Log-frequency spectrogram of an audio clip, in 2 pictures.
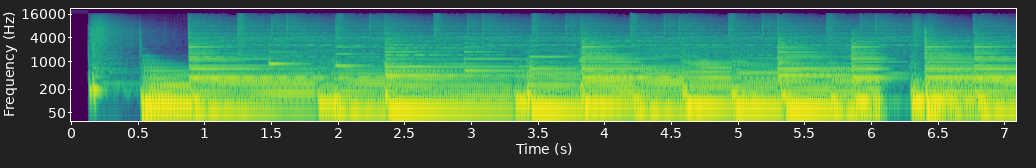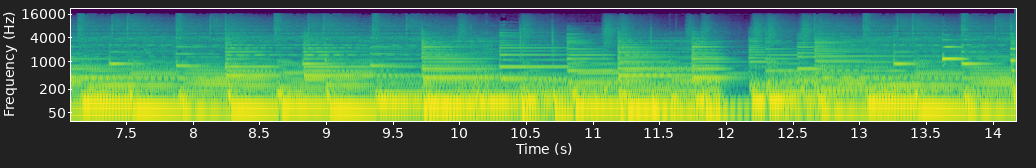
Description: ジャズ

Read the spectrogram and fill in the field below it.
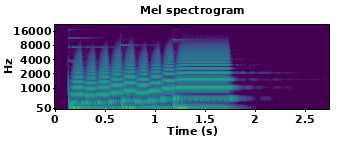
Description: ファンファーレ; ゲーム向け

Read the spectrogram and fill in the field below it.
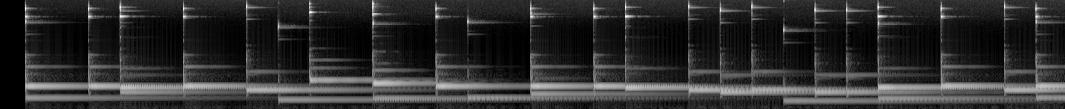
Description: リセット オルゴール

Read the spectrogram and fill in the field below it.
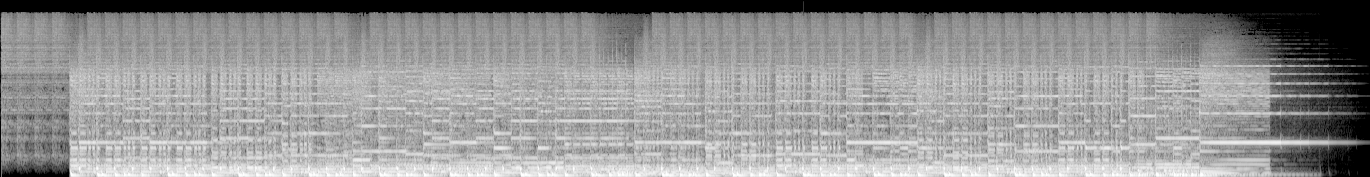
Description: inst

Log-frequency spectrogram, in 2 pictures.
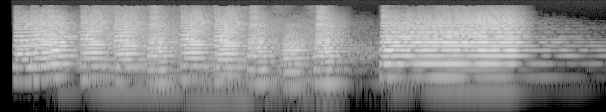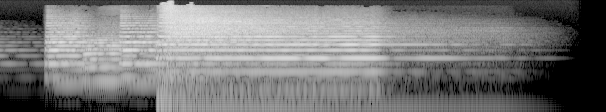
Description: ファンファーレ

